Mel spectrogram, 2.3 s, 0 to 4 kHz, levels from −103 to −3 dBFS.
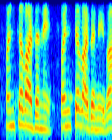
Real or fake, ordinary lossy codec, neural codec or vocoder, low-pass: real; none; none; 3.6 kHz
